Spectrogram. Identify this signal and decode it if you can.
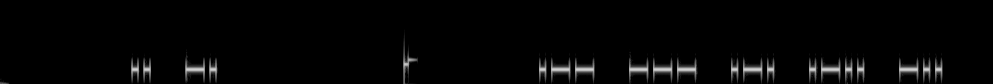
Morse code, heard as a keyed tone, about 20 wpm, spaced as for 14 wpm, 690 Hz. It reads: IN WORLD
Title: 2x Character Spacing - Top 300 Words - 20wpm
